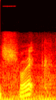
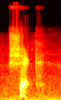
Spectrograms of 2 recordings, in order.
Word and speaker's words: Schick: I think it's Jeffrey consistently calls it chic even after telling him how it's pronounced repeatedly.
